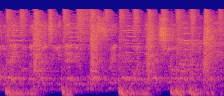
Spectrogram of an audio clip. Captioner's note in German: Gedämpfte anfeuernde Rufe; Musik stoppt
